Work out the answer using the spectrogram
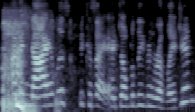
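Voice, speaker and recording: A woman's voice: high voice, quick pace, a crowd in the background. A woman speaking on an online voice-chat panel, arguing her point bluntly and swearing. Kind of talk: heated argument.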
